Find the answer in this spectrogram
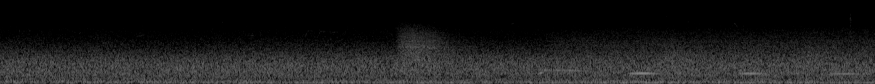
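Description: A bird hooting softly in the distance: one longer, slightly higher note, then three lower hoots about a second apart, over steady outdoor background noise. A brief rushing noise comes about four seconds in.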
